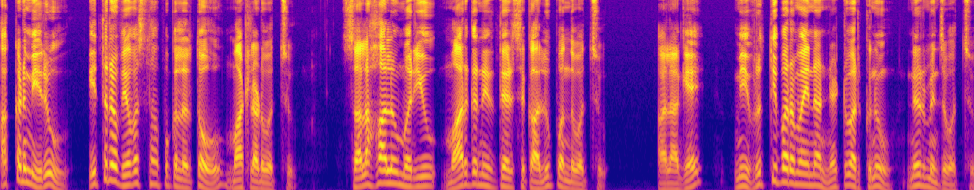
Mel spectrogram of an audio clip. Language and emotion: Telugu, neutral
